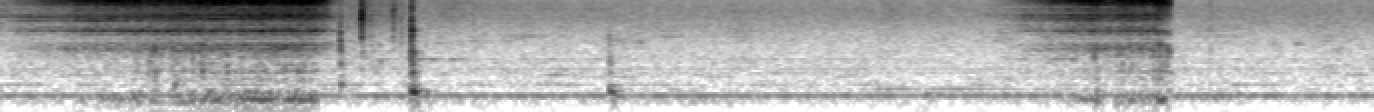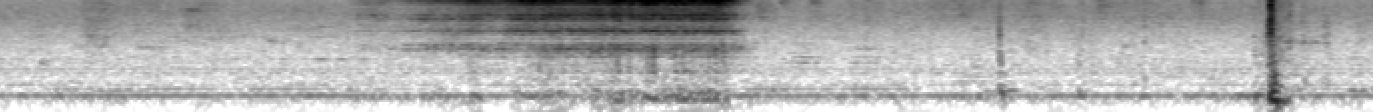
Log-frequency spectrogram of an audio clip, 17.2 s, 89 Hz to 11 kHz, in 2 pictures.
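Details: 12-year-old Golden Retriever snoring loudly while asleep: three long, noisy snoring breaths in about 17 seconds, with a steady low hum underneath; ordinary snoring.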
